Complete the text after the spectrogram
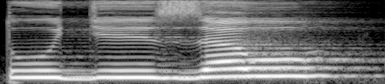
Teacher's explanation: Huruf jim sukun hukumnya qalqalah sugro karena jimnya sukun-sukun asli dan berada di tengah bacaan. Cara bacanya jim dipantulkan dengan pantulan yang kecil. Tujzau. Zau ada hukum harfulin karena ada wau sukun sebelumnya baris fathah.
